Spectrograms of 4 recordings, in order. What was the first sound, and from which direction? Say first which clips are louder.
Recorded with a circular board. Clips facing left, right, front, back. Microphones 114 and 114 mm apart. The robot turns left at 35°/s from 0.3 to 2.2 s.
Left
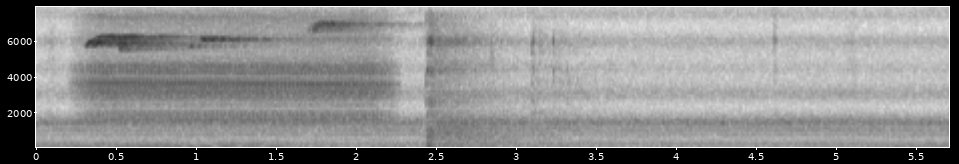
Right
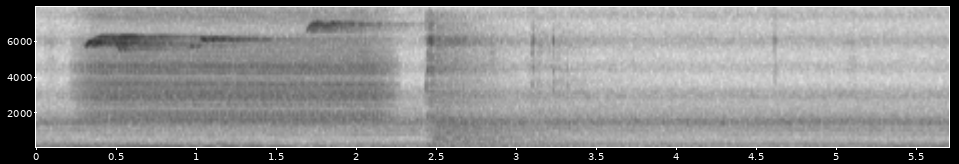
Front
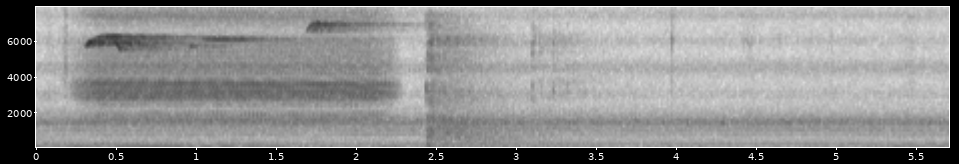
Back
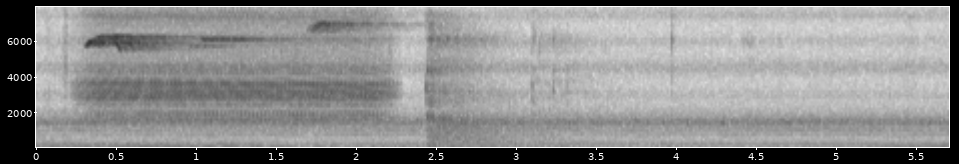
A bird: even, even; 40° left.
